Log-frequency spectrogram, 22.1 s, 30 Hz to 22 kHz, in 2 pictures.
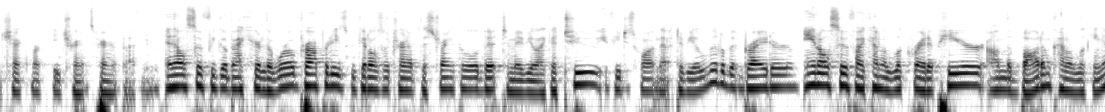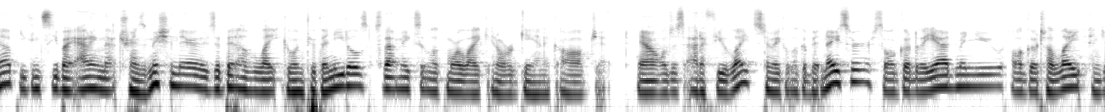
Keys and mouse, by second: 0.4 click, 0.9 middle drag, 1.6 shift+a, 2.0 click, 3.2-4.6 drag, 5.1-5.6 middle drag, 6.1-6.8 middle drag, 7.4 middle click, 7.9 middle click, 8.3 shift+middle click, 8.7 middle click, 9.6 shift+middle drag, 10.0 middle click, 16.1 middle click, 17.1 middle drag, 17.8 shift+a.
